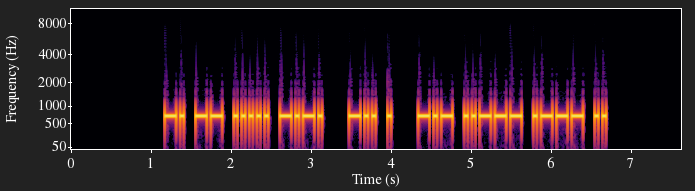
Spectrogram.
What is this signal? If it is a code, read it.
Morse code, heard as a keyed tone, about 25 wpm, 700 Hz. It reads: NM5C DE K2JI
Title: USA Callsign DE Callsign - 4 Characters - 25wpm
